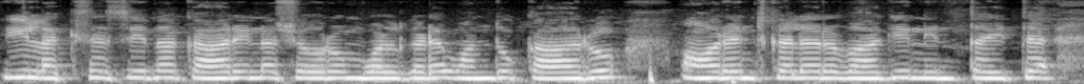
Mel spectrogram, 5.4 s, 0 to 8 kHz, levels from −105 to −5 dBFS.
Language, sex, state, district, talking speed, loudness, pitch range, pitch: Kannada, male, Karnataka, Bangalore, 135 wpm, -13 LUFS, 220-230 Hz, 225 Hz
